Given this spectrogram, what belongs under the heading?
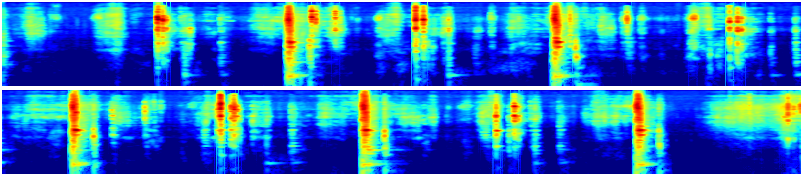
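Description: Bow drawn and arrows loosed in a linear Slavic-style draw, a series of sharp, isolated snaps and clicks spaced a second or two apart, close and crisp against near silence.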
